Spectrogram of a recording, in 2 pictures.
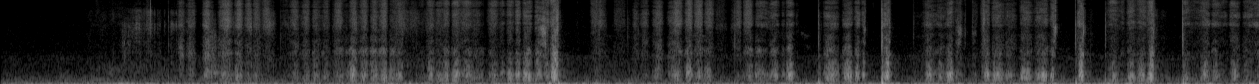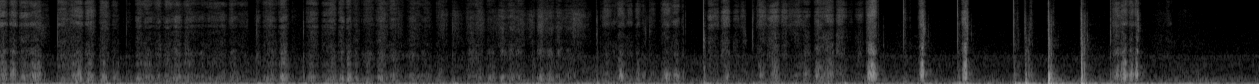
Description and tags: Writing with Pencil on Paper
Writing on paper with a pencil.
paper, writing, signature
